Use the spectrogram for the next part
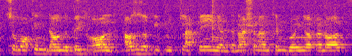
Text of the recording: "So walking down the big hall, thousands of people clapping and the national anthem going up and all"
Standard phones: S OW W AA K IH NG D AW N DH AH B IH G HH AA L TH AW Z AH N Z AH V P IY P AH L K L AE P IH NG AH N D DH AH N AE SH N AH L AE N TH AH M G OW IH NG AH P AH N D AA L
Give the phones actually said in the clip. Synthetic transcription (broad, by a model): S OW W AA K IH NG D AW N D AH B IH G HH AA L T AW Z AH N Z AH V P IY P AH L K L AE P IH NG AH N D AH N AE SH N AH L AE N T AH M G OW IH NG AH P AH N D AA L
